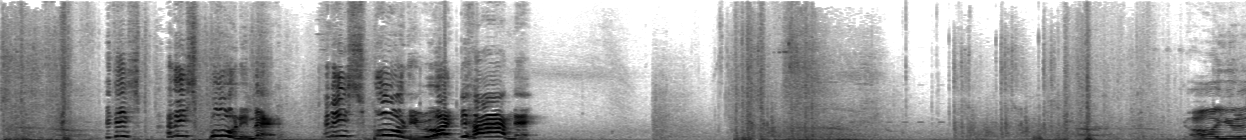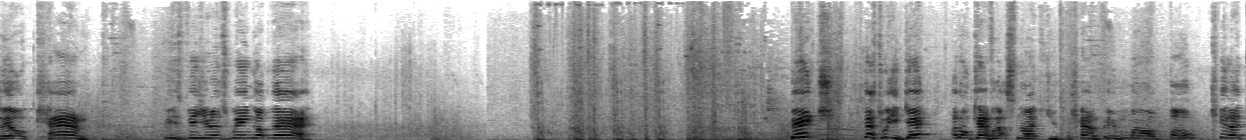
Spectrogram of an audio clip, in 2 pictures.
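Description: A man shouts excitedly into a close microphone.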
